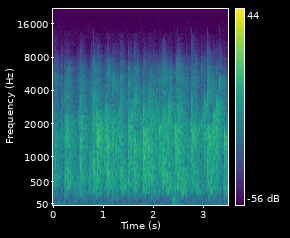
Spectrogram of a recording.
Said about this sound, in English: So if you could join me in a round of applause for our speaker.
